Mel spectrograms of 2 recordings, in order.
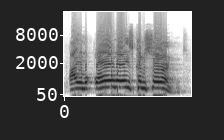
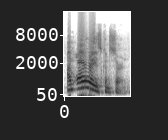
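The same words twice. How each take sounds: First: ALWAYS drawn out slow and higher; emphatic declaration. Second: Said in the usual way. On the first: Real, not acted. Preacher warning the congregation, emphatic stress on ALWAYS. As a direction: declare it slowly, leaning long on ALWAYS. Preacher hammers home his concern.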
